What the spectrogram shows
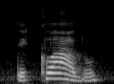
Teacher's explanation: Clá é a sílaba mais forte. E, neste caso específico, trata-se da penúltima sílaba, a sílaba mais intensa. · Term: sílaba tônica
